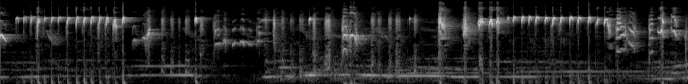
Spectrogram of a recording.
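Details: Crimson sunbird song, used to coax a silent, lazy sunbird into singing: very high, rapid trills of evenly repeated sharp notes, broken by squeaky twitters, over a steady low hum.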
